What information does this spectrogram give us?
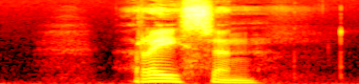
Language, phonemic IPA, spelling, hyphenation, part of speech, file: Dutch, /ˈreːsə(n)/, racen, ra‧cen, verb, Nl-racen.ogg
- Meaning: to have a speed contest, to race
